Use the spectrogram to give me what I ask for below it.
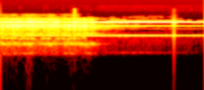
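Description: A telephone rings in one short buzzy burst, then settles into a clear, steady high tone that holds to the end. A faint click comes near the close.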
